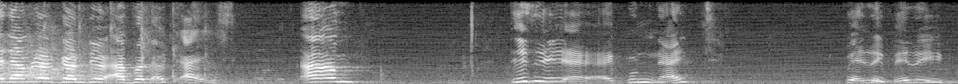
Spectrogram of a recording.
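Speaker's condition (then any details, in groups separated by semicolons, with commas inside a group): Cerebral palsy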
